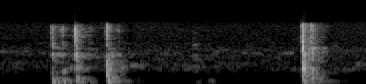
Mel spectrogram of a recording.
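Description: Computer keyboard keystrokes: three quick key clicks about a third of a second in, then a single one near the end.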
